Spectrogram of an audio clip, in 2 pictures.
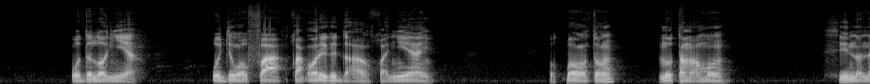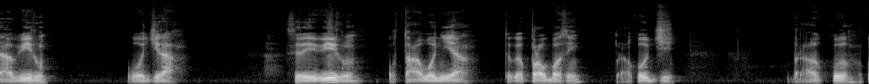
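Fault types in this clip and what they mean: Hard clipping: at 1.28–1.31 s, 2.64–3.22 s (just after "wey jonwe") and 11.97–12.04 s, the speech peaks go beyond what a stage in the chain can pass, by about 2 to 3 dB, so their tops are sliced flat. Those squared-off peaks add harmonics high in the spectrum, heard as brief crackle on the short bursts and as crackle on the peaks across the half-second event after "wey jonwe".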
